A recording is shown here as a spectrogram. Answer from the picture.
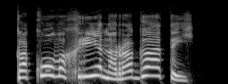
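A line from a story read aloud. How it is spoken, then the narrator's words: Yelling at full strength. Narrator (Russian): что было мочи, заорал Олег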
